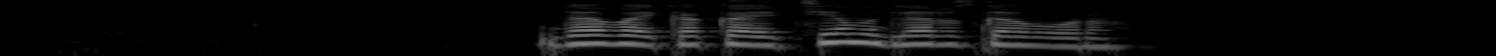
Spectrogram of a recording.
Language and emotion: Russian, neutral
